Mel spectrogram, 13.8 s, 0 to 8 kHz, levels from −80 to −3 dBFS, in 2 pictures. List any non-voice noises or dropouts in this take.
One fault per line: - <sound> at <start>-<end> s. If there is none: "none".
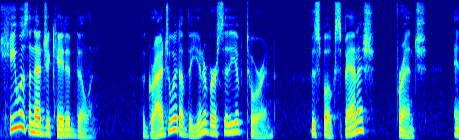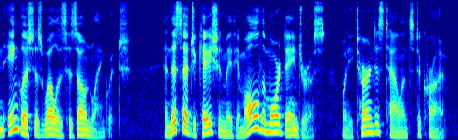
none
